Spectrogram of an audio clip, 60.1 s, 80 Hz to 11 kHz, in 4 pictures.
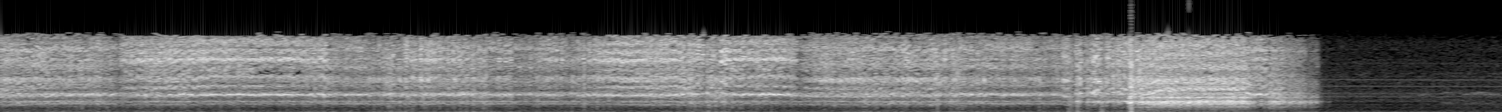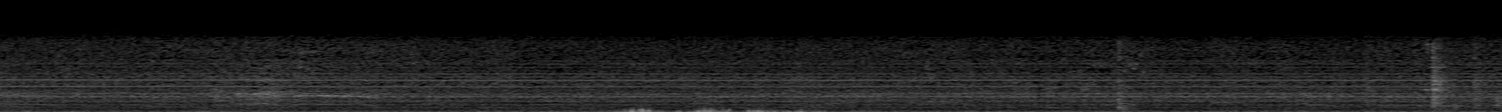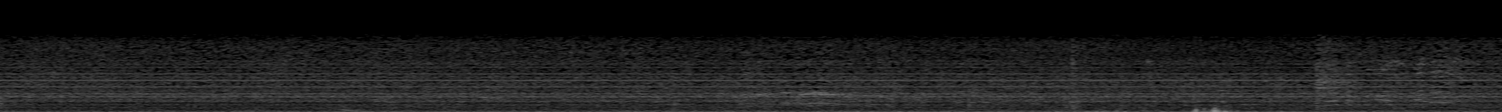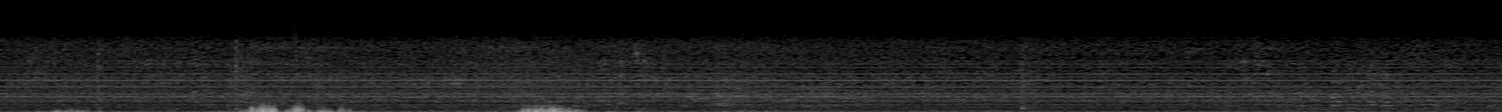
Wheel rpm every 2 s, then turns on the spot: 220, 230, 230, 220, 220, 260, 130, 0, 0, 0, 0, 0, 0, 0, 0, 0, 0, 0, 0, 0, 0, 0, 0, 0, 0, 0, 0, 0, 0, 0.
none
